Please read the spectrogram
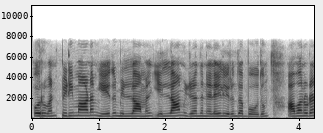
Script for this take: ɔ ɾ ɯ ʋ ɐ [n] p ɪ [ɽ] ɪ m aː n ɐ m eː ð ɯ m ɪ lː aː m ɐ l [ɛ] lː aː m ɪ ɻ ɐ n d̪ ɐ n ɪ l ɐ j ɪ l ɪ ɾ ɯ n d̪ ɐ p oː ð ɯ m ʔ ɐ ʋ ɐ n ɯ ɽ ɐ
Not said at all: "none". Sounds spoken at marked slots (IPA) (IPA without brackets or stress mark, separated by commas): n, ɽ, ɛ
